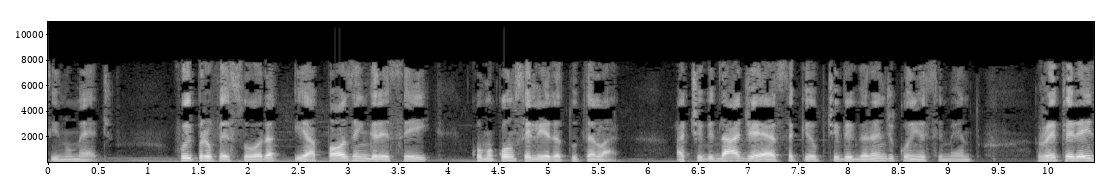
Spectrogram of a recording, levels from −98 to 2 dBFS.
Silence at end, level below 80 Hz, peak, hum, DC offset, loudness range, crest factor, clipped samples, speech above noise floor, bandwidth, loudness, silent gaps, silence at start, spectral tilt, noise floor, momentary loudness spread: 0 s; -48 dBFS; 0 dBFS; none; under 0.1%; 2 LU; 18 dB; under 0.1%; 28 dB; 8.4 kHz; -17 LUFS; none; 0 s; -5 dB/octave; -44 dBFS; 11 LU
